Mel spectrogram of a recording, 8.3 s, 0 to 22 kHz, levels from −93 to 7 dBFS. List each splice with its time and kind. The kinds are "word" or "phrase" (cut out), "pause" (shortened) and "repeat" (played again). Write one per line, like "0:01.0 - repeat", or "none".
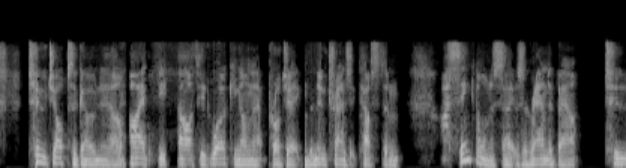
none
